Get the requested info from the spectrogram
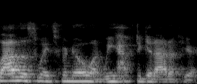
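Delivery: full half-whisper with no voice at all. Leaning over to another character in the game: half-whispering in character. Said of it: "I lean over and whisper to Sven".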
